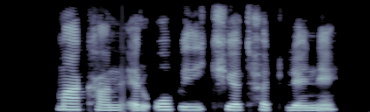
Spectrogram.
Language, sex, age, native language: Icelandic, female, 12, Icelandic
